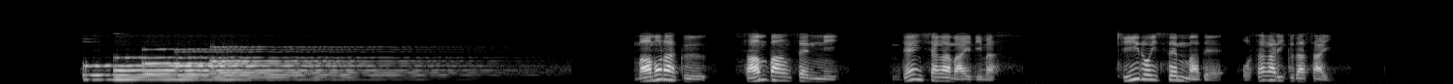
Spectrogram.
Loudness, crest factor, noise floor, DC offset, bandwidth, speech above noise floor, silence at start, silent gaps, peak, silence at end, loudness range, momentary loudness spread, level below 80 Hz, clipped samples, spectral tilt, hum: -21 LUFS; 22 dB; -74 dBFS; under 0.1%; 4.7 kHz; 53 dB; 0.85 s; none; 0 dBFS; 1.25 s; 9 LU; 20 LU; -86 dBFS; under 0.1%; -7 dB/octave; none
